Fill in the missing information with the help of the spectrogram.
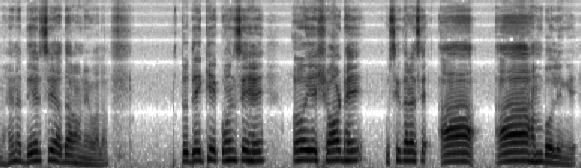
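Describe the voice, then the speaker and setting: A man's voice: sits high, dark tone, smooth, no room sound, studio quality. A man teaching a grammar lesson, patiently explaining and repeating terms as he sounds them out.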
